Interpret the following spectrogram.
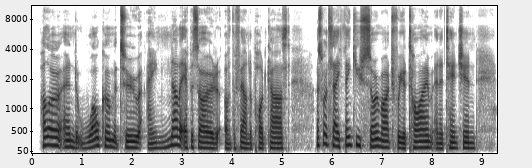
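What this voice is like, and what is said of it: Soothing Australian accent. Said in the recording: “my soothing voice ... this Australian accent.”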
